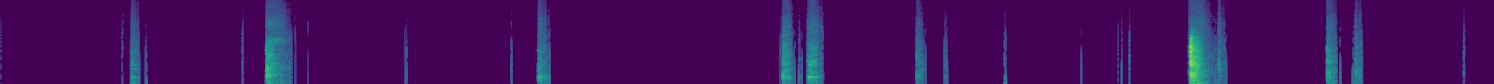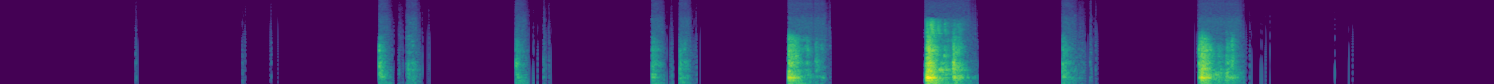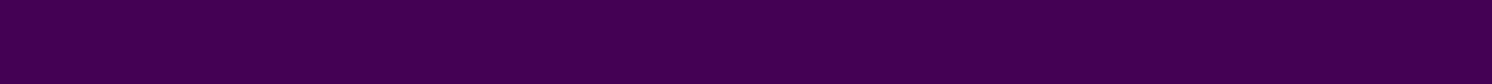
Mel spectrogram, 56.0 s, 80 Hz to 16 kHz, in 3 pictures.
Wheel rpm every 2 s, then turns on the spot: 0, 0, 0, 0, 0, 0, 0, 0, 0, 0, 0, 0, 0, 0, 0, 0, 0, 0, 0, 0, 0, 0, 0, 0, 0, 0, 0, 0.
none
